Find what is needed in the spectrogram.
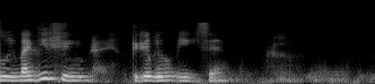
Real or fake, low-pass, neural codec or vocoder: fake; 7.2 kHz; codec, 16 kHz, 0.5 kbps, FreqCodec, larger model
